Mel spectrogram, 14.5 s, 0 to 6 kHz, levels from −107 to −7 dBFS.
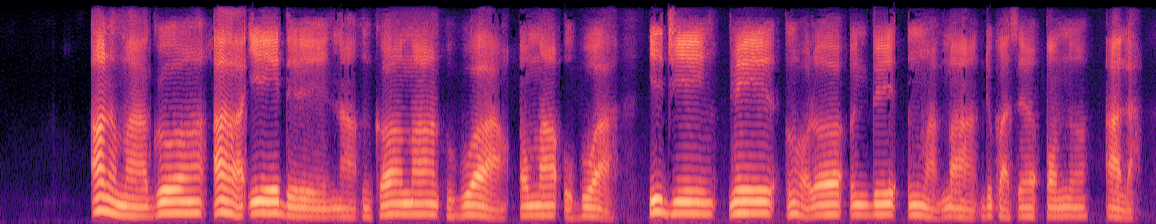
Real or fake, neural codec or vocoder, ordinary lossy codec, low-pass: fake; codec, 24 kHz, 0.9 kbps, WavTokenizer, large speech release; AAC, 24 kbps; 5.4 kHz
